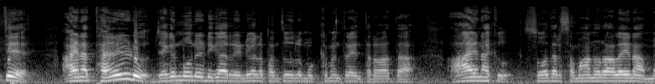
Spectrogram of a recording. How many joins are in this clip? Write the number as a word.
zero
